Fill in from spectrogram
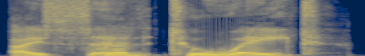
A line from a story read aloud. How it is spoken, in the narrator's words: I wheezed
